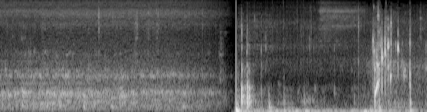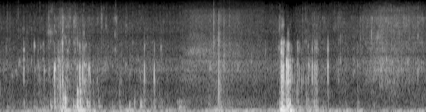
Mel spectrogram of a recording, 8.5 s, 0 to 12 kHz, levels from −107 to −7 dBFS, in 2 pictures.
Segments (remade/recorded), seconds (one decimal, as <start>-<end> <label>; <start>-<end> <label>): 0.0-6.1 recorded; 6.1-6.9 remade; 6.9-8.5 recorded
